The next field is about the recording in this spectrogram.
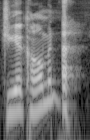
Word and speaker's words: Giacomin: How many total wins did Eddie Jockeman have while playing with the Rangers? – Wait, are you sure about that pronunciation of his name? No, I think it's Giacomin.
